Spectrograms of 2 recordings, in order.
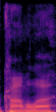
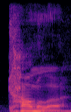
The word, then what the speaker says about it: Kamala: thank you to all the Democrat husbands out there who told your wives that you were voting for Kamala.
